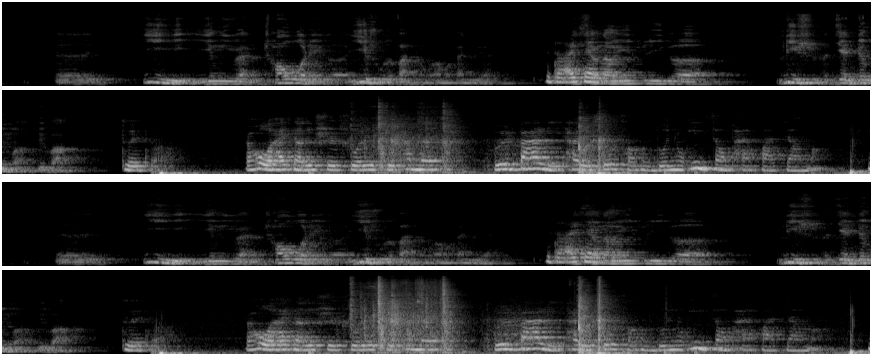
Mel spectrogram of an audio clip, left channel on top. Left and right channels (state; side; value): normal; both; correlation 0.56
